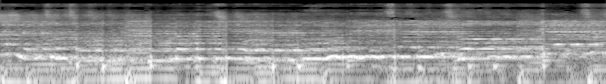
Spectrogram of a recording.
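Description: A female singer sings a Chinese pop song live into a microphone, backed by a live band.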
